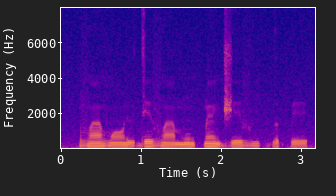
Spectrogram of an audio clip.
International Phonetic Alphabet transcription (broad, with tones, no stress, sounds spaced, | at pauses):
v ã˧ v ɔ̃˨ ɾ ɨ˧ d e˦ v ã˨ m ũ˨ k͡p ɛ̃˦ d͡ʒ e˧ v i˦˨ ɡ͡b ə˦ k͡p e˨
